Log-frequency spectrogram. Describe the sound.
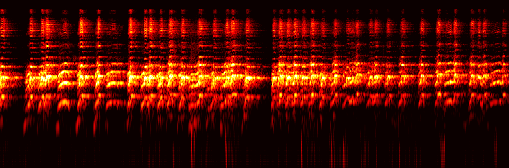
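A goose call imitates a flock of Canada geese at this year's Wisconsin Waterfowl Association's Duck and Goose Calling Championships, with rapid overlapping honks and single and double clucks in a busy, continuous chorus, fairly loud, with a brief pause midway.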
